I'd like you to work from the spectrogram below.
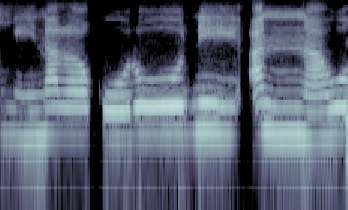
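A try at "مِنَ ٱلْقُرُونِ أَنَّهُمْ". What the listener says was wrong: Ninya pendek. Minal kuruni annahum. Ilaihimnya ketinggalan. Dari minal kuruni. Minal kuruni. Minal. Minal. Minal. Minal. Minal kuruni.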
